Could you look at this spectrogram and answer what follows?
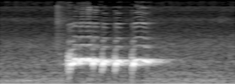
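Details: Local zebra dove (perkutut), a strong, vigorous singer used as a tutor for young birds, gives one soft cooing phrase of several quick pulsed notes that ends in a drawn-out trill. The recording is quiet around it.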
